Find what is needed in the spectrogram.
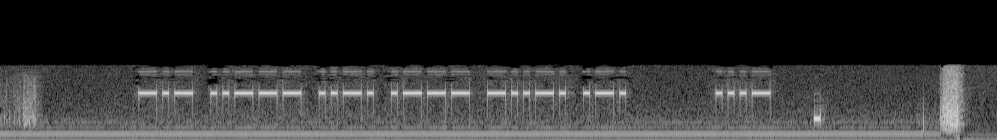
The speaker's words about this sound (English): My Morse code's a little rusty. Was that a K call sign out there? Real noisy, anybody?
